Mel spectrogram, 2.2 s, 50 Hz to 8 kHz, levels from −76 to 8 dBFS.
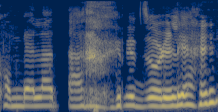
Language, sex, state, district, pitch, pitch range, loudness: Marathi, female, Maharashtra, Chandrapur, 220 Hz, 215-235 Hz, -17 LUFS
